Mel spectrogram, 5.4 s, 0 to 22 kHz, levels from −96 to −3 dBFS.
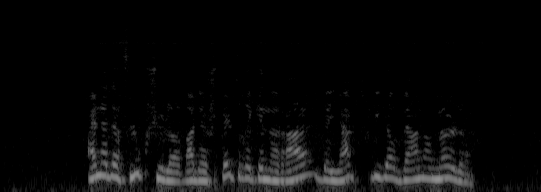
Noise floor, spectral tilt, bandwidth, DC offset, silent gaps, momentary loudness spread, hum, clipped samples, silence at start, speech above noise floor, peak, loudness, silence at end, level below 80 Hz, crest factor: -85 dBFS; -8.5 dB/octave; 16.5 kHz; under 0.1%; none; 6 LU; none; under 0.1%; 0.9 s; 31 dB; -42 dBFS; -55 LUFS; 0.7 s; -86 dBFS; 14 dB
